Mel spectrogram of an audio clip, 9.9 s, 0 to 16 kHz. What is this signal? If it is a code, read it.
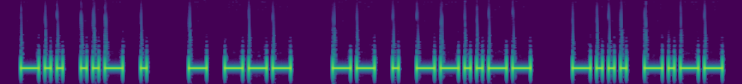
Morse code, heard as a keyed tone, about 15 wpm, 700 Hz. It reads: DUE TO ME, BY
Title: Sentences from Top 1000 Words - Review Part 6 - 15wpm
